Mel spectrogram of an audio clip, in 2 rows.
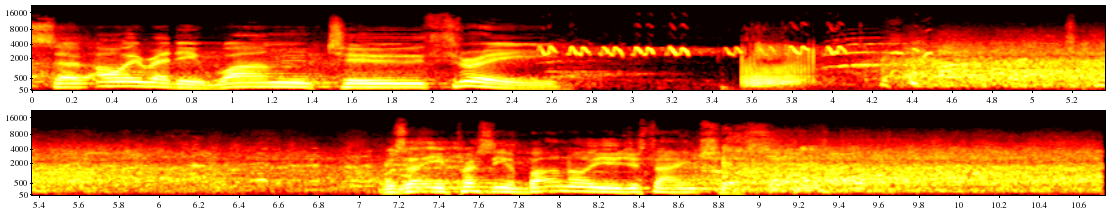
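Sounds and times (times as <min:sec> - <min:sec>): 
speech: 0:00.1 - 0:02.8, 0:03.6 - 0:04.6, 0:07.1 - 0:09.6
loud buzzy fart sound: 0:03.5 - 0:04.2
laughter: 0:03.8 - 0:10.7.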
